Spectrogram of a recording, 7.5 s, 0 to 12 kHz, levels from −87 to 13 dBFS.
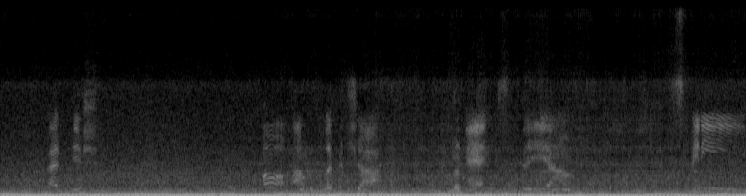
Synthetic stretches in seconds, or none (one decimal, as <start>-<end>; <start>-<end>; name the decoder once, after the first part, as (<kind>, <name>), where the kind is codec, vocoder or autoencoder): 2.8-7.0 (codec, HILCodec)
